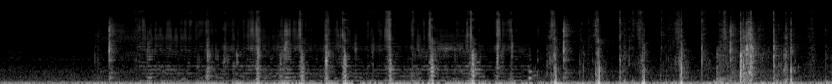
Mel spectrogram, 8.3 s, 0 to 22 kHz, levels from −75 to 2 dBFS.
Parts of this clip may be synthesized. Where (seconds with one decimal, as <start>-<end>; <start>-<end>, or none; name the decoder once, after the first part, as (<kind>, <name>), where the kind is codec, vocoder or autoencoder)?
1.4-5.3 (vocoder, BigVGAN v2)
